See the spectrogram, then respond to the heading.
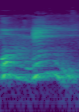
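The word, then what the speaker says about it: أُمِّيّ: Ini ummi pakai ya tasydid, ini artinya menurut sebahagian pendapat adalah yang tak bisa membaca dan tidak bisa menulis. Itu arti ummi pakai ya tasydid. Ummi itu artinya tidak bisa membaca, tidak bisa menulis. Kalau kita nggak baca tasydidnya, kita panjangkan saja ummi. Ummi itu artinya apa? Ibuku. Ya, artinya apa? Ibuku. Jauh artinya berubah. Ya, jadi makanya menghilangkan tasydid berarti dia mengubah makna.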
